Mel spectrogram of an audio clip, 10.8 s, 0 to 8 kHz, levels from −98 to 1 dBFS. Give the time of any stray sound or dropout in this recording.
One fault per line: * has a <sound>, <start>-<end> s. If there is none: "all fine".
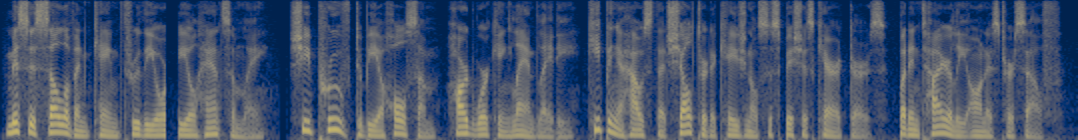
* has a dropout, 1.6-1.8 s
